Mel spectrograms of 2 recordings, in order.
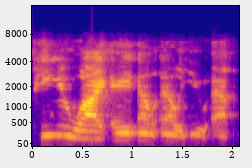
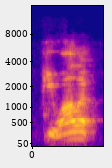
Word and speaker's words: Puyallup: from Puyallup, which is a city that no one can pronounce. Puyallup. Who the heck thinks that's Puyallup? That's the ultimate litmus test, by the way, Ryan. If you need to know if somebody's from the state, ask them how the city is pronounced. And if they say anything but Puyallup, they are a foreigner and they are not to live in our state.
